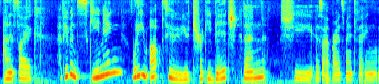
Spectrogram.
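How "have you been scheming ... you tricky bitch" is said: a hammed-up jab, high and loud, slowing at the end; mock suspicious accusation. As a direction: playfully accuse her of scheming. Retold suspicious accusing quote.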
